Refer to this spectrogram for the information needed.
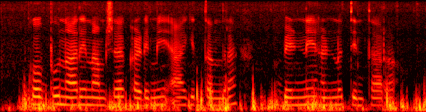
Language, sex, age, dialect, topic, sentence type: Kannada, female, 36-40, Dharwad Kannada, agriculture, statement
